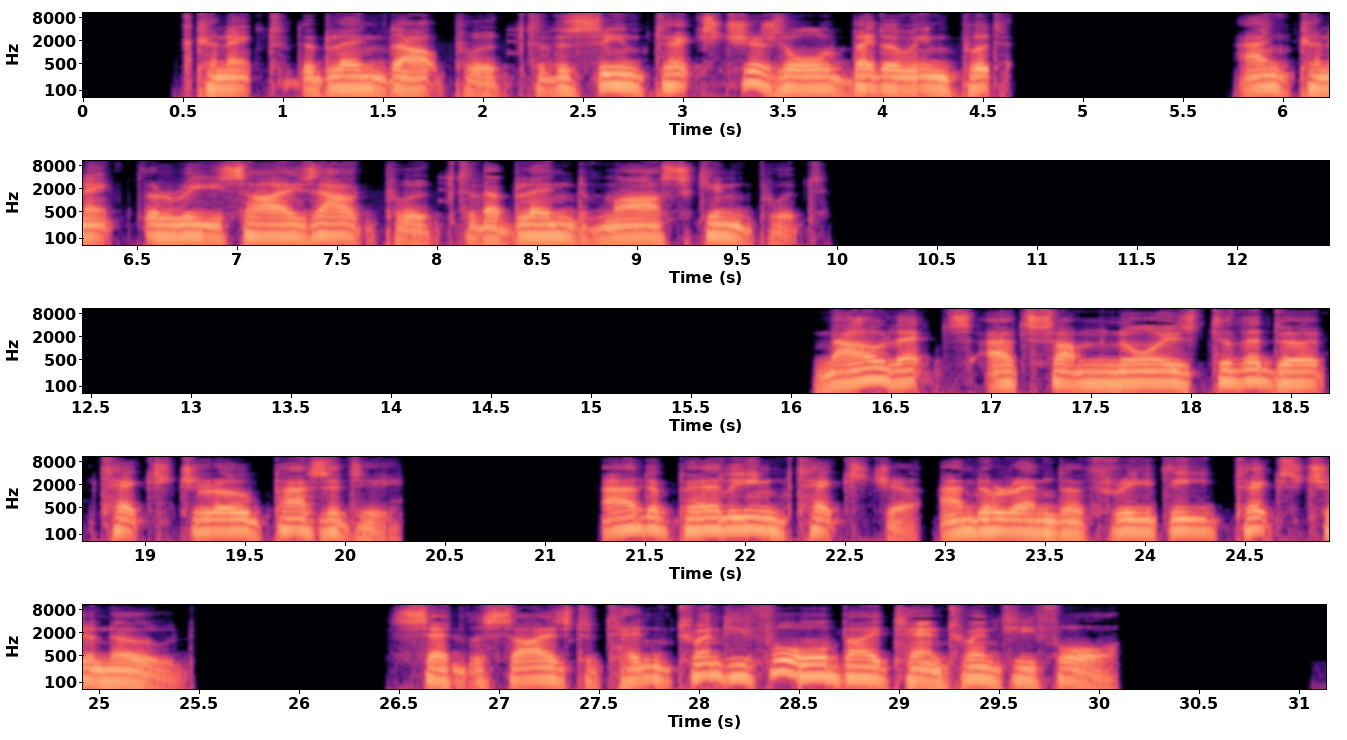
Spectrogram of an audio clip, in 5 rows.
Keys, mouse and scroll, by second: 0.7-2.4 drag, 4.5-5.1 alt+drag, 5.3-5.8 alt+middle drag, 6.9-8.5 drag, 9.9-11.8 alt+drag, 12.1 alt+click, 12.6-14.1 alt+drag, 14.2-14.7 alt+drag, 14.9 alt+middle drag, 15.6 click, 16.0 click, 20.5 click, 21.2-22.2 drag, 23.9 click, 25.3 click, 26.8 click, 27.7 click, 28.3-30.4 typing.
